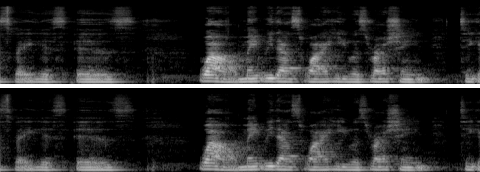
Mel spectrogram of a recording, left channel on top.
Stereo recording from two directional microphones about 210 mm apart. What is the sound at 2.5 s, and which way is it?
Speech, 5° right (ahead or behind).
